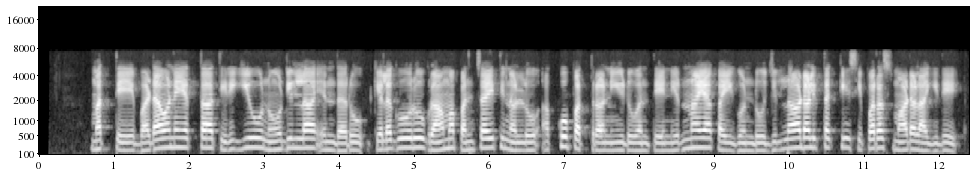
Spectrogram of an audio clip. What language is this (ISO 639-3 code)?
kan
